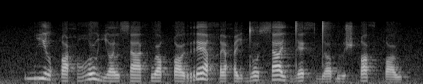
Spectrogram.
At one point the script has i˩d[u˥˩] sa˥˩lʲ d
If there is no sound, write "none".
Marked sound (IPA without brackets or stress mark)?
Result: o˥˩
